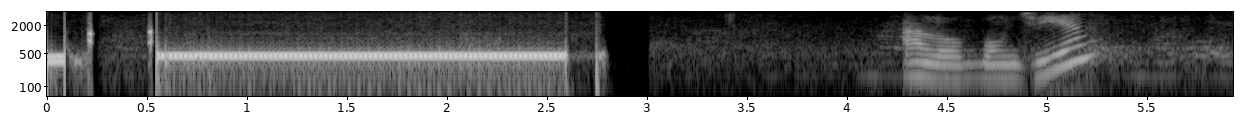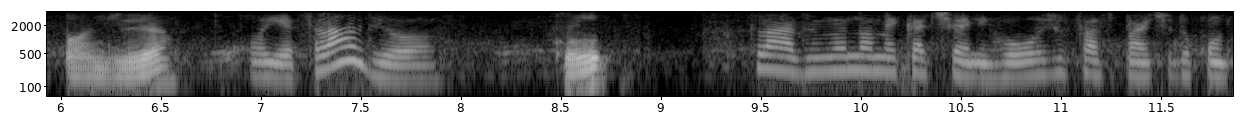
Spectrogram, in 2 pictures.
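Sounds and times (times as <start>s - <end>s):
telephone call transfer tone: 0.0s - 2.7s
speech: 4.3s - 5.4s, 6.0s - 8.8s, 9.5s - 11.8s.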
